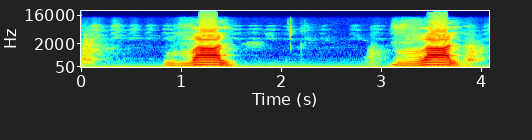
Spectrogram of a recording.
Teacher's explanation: ذال کا مخرج ہے زبان کی نوک اوپر والے دونوں دانتوں کے سرے کے اوپر ہلکا سا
